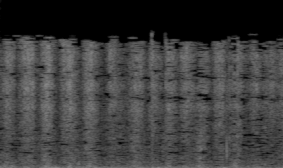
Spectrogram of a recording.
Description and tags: head scratch
Scratching my head with my fingernails.
natural, behavior, scratching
